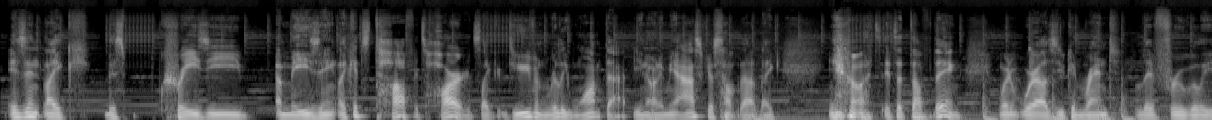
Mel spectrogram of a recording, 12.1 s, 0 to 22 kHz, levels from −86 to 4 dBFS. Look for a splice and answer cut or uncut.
uncut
